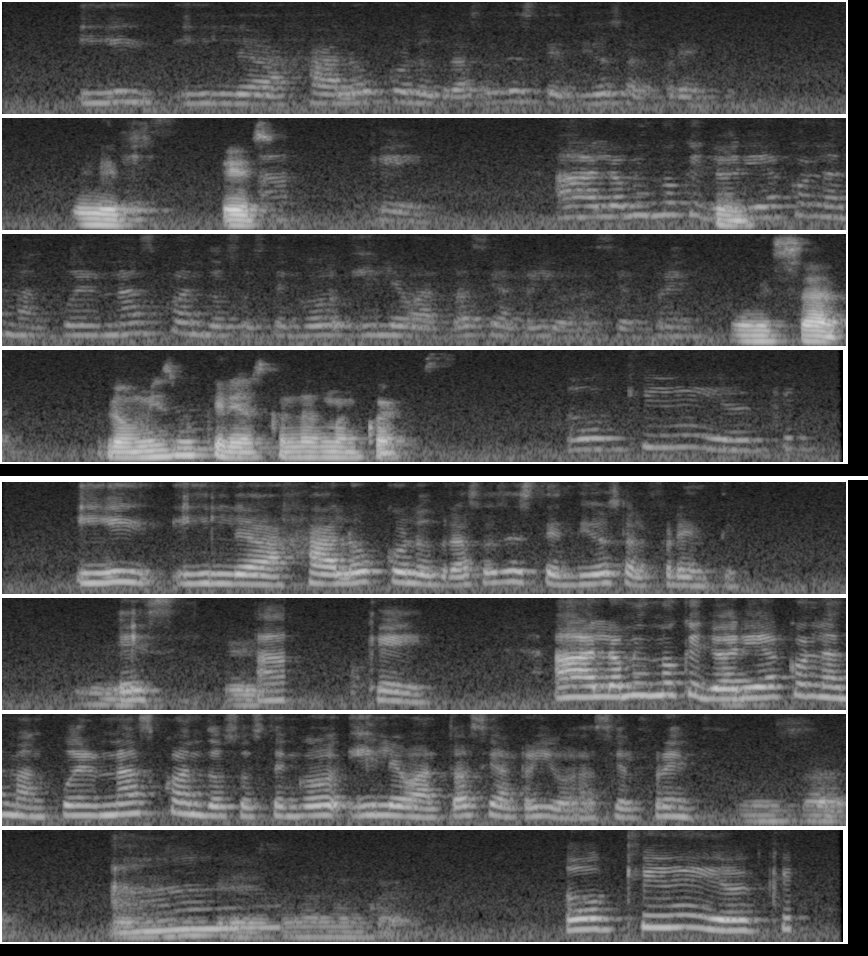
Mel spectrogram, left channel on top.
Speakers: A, on the right (about 35°); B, on the left (about 55°).
A: y, y la jalo con los brazos extendidos al frente.
B: Es,
A: Ese.
B: es.
A: Ok. Ah, lo mismo que yo
B: sí.
A: haría con las mancuernas cuando sostengo y levanto hacia arriba, hacia el frente.
B: Exacto. Lo
A: Ah.
B: mismo querías con las mancuernas.
A: Ok, ok,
